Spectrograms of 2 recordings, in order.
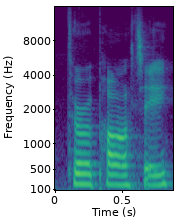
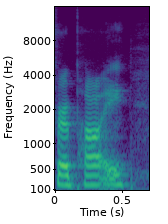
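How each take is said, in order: First: The T's are crisp, received pronunciation style. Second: The T's are softened, West Country style. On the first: "I pronounce like my T's like a kind of received pronunciation" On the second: "sometimes I would say like throw a party, because um, I'm from the West Country"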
